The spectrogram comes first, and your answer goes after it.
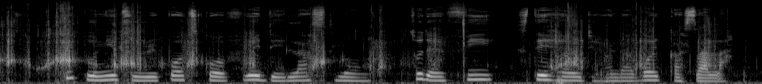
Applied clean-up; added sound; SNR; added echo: none; Chewing, mastication; 10 dB; none.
